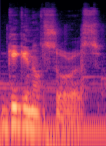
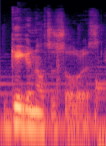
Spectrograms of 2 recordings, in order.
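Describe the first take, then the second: First: The first syllable is a hard 'gig'. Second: The first syllable is a hard 'gig'.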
